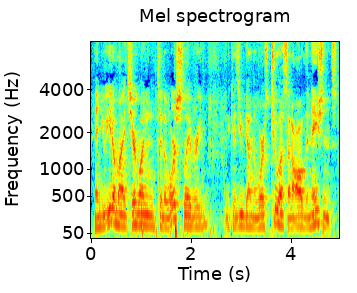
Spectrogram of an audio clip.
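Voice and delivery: ordinary talk, nothing marked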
